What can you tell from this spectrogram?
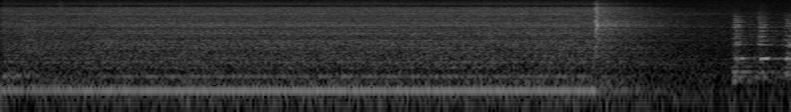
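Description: Steady electrical hum of powered-up observatory equipment that cuts off with a click about six seconds in. Music starts near the end.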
